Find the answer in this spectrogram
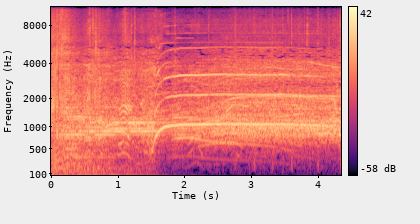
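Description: Concert crowd cheering as the band's music drops out about a second and a half in. One high voice then rises into a single long scream that holds for about three seconds.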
